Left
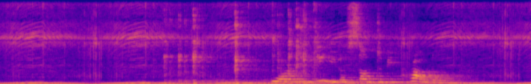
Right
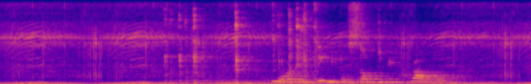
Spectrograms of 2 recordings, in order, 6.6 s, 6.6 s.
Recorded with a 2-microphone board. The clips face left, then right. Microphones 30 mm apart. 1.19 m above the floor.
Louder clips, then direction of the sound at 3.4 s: Left 1 dB; 90° left.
